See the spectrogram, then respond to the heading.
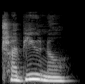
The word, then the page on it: tribunal: British English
